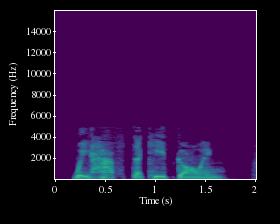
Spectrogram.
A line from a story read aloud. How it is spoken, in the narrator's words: Frank snapped at Maya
